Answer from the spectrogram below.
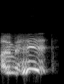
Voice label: prey, fox male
